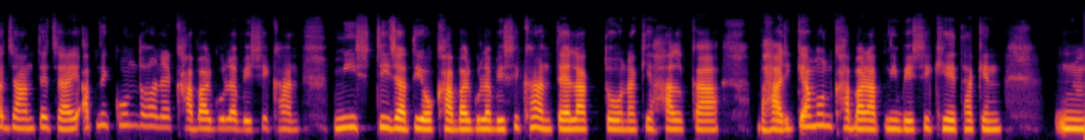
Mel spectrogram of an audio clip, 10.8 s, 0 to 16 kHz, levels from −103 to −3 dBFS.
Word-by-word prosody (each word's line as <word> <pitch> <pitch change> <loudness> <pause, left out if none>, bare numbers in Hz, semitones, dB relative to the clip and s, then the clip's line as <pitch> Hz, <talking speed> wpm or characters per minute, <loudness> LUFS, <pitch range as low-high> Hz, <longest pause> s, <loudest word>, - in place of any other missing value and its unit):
জানতে 220 +2 -1
চাই, 205 -1 +1
আপনি 285 +1 -10 0.2
কোন 290 0 -7
ধরনের 255 -3 -6
খাবারগুলা 215 0 0
বেশি 200 +4 -9
খান? 200 -1 -5 0.5
মিষ্টি 240 0 -2
জাতীয় 210 0 +5
খাবারগুলা 205 0 +4
বেশি 205 +4 -3
খান? 235 -2 +3
তেলাক্ত 205 0 +4 0.2
নাকি 195 +2 -4
হালকা? 200 -1 +1 0.6
ভারী? 200 +1 +3
কেমন 280 +2 +2
খাবার 210 -2 +3
আপনি 205 +1 -4
বেশি 200 +3 -2
খেয়ে 205 -2 +2
থাকেন? 200 0 -1 0.7
উম 215 -1 +4
210 Hz, 135 wpm, -26 LUFS, 200-225 Hz, 0.7 s, জাতীয়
